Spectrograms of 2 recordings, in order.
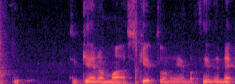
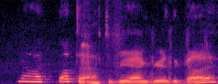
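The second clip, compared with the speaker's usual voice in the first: put-on cheerful voice, smiling while talking; 3 semitones higher than usual. Retelling how a fighter said it, imitating someone smiling while talking. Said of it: "he was all smiling, he was like".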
